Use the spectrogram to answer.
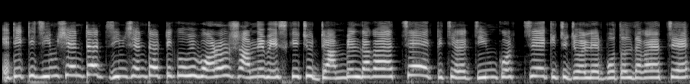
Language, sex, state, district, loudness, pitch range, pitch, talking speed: Bengali, female, Jharkhand, Jamtara, -10 LUFS, 320-390 Hz, 360 Hz, 225 wpm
